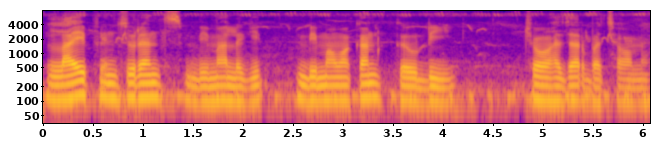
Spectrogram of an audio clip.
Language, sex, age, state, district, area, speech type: Santali, male, 18-30, Jharkhand, Pakur, rural, read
